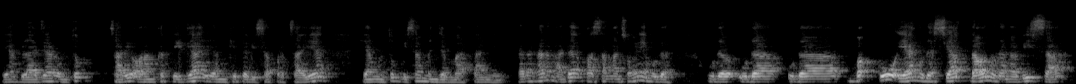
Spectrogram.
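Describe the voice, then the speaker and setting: A man answering questions as a speaker in a church family webinar, talking emphatically and stressing points with pitch. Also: a little fast, dark tone, echoey room. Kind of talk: webinar Q&A talk.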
